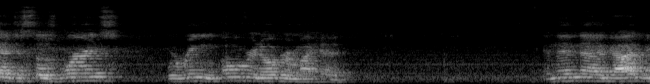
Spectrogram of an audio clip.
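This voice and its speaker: A man's voice: fairly high pitch, a little hiss or hum. A man with a Texan accent, a visiting missionary preacher who tells stories casually with lots of fillers and self-deprecating jokes. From Texas. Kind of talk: sermon with a sung opening. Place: church sanctuary. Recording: echoey church room from far off.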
